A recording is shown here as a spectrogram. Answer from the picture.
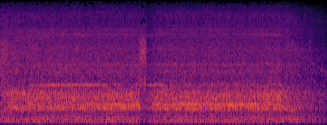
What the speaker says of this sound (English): But I think the vacuum will do fine.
